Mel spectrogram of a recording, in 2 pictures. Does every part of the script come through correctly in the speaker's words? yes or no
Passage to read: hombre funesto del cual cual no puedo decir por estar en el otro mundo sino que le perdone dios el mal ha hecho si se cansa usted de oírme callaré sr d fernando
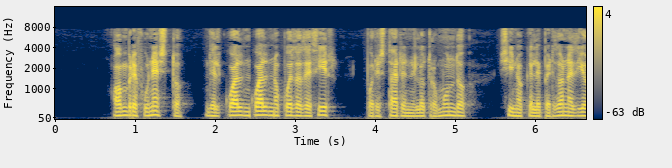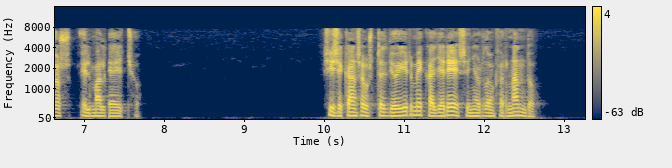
yes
